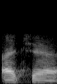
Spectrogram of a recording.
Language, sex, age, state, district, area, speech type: Bengali, male, 18-30, West Bengal, Uttar Dinajpur, urban, conversation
